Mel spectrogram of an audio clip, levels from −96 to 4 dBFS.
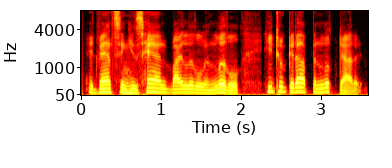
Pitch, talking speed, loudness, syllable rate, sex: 125 Hz, 250 wpm, -16 LUFS, 6.3 syllables/s, male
